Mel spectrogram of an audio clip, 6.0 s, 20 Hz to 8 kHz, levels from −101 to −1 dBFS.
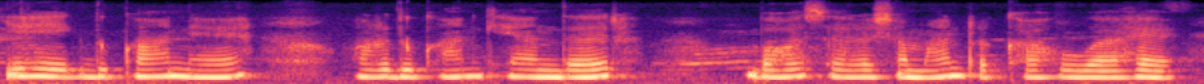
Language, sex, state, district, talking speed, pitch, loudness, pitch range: Hindi, female, Jharkhand, Deoghar, 140 wpm, 210 Hz, -13 LUFS, 200-220 Hz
